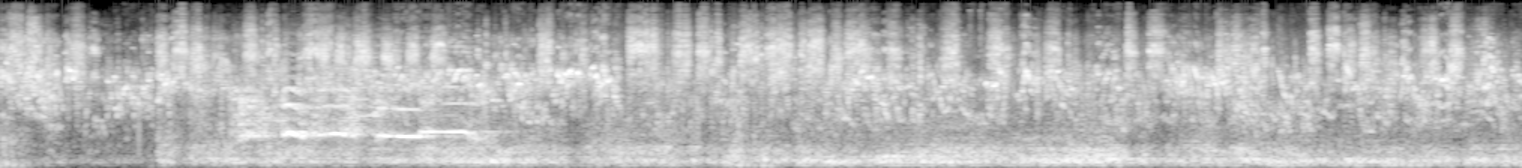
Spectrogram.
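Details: Happy budgerigars chirping in a busy, continuous chatter of high scratchy notes and warbles, with a brief lower whistled tone near the start.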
